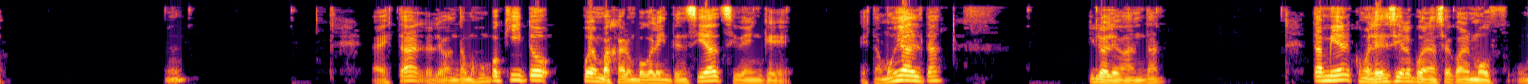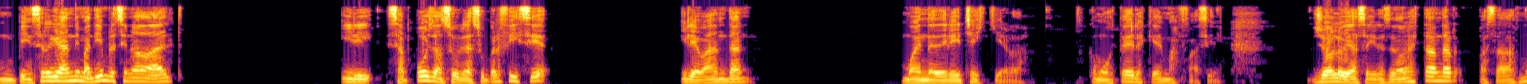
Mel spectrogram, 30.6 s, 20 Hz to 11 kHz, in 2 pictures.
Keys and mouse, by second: 3.7 click, 5.8-7.2 drag, 7.4 alt+click, 8.1-11.9 drag, 12.1 ctrl+z, 12.5-14.3 drag, 16.6-18.9 alt+drag, 20.3-25.6 alt+drag, 26.1-30.5 drag.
